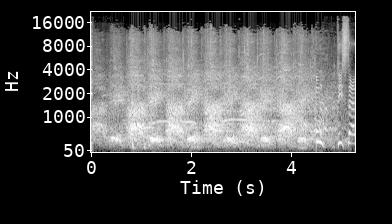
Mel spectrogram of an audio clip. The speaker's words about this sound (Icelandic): En það var Orban vel fagnad af stuðnísfólki sínu eftir að úslitin lágu fyrir.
